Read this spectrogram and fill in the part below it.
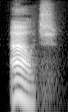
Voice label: Voice Acting es

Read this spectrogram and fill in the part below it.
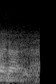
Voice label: Voice Acting es F

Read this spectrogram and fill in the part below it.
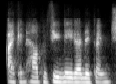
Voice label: Voice Acting es F3

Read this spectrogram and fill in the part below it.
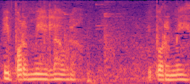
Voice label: Voice Acting es F

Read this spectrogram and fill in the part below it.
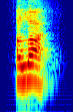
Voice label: Voice Acting es

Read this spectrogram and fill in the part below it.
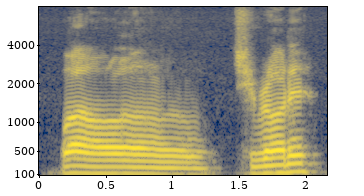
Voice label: Voice Acting es M

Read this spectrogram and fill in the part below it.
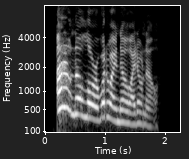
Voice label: VoiceActing es

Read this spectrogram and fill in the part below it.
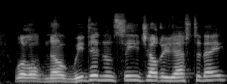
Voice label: Voice Acting, es, M

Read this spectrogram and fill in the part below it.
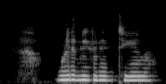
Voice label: Voice Acting, es, F0

